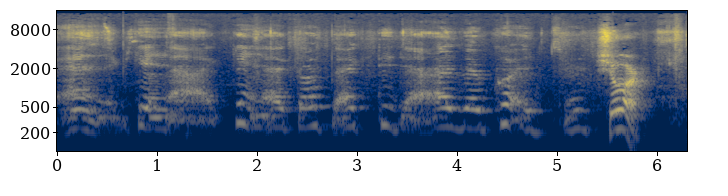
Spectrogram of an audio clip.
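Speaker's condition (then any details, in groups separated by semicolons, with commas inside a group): Cerebral palsy; balance and speech most affected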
